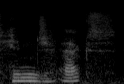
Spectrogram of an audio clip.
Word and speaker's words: HingX: It's pronounced hinge x even though it's hingx.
